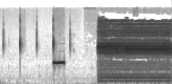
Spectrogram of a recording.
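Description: A few faint ticks and a brief single beep lead into a loud, harsh shot clock buzzer that blares steadily for over a second. No one speaks.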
